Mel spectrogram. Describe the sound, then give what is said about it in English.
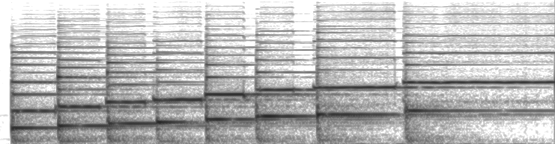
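A recorder plays the G major scale with a regular F: eight clear, steady notes stepping upward in pitch one after another, the last note held longest. “If we were to play the G major scale with a regular F, it would sound like this.”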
